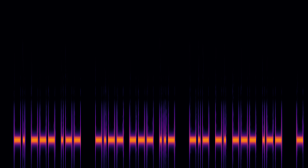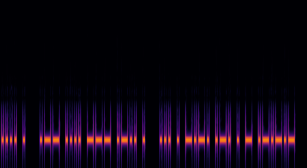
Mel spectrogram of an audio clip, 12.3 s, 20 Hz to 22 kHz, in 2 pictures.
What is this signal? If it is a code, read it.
Morse code, heard as a keyed tone, about 28 wpm, 700 Hz. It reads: NOW YOU KNOW THE WHOLE SECRET.
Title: Sentences from Top 1200 Words 28wpm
